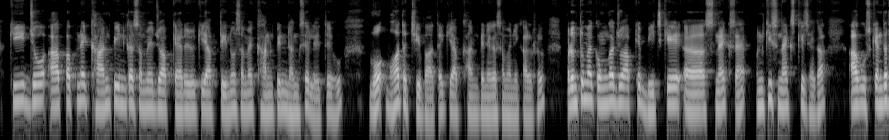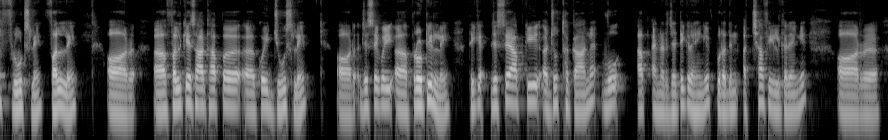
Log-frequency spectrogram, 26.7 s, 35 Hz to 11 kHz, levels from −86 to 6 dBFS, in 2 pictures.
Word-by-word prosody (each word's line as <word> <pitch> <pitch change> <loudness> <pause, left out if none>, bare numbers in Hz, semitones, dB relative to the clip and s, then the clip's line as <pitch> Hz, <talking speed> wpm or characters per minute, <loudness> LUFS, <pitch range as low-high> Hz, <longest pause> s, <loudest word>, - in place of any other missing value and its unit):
कि 170 +1 +1
जो 170 +1 +2 0.2
आप 145 0 +3
अपने 165 +2 0
खान-पीन 145 +5 0
का 155 -1 +3
समय 135 -1 -2
जो 135 - +4
आप 130 - -1
कह 120 - +1
रहे 120 0 -1
हो 120 - -2
कि 130 - -1
आप 120 0 -2
तीनों 120 +2 -1
समय 125 0 -4
खान-पीन 115 +2 -3
ढंग 110 0 -4
से 140 - -1
लेते 100 +2 -6
हो, 125 +7 -7 0.4
वो 120 - +4
बहुत 150 +6 +2
अच्छी 125 -4 -1
बात 95 0 -3
है 120 - -3
कि 120 - -6
आप 110 - -3
खाने-पीने 105 -1 -5
का 110 - -1
समय 105 -1 -7
निकाल 100 0 -6
रहे 115 +8 -7
हो - - -6 0.4
परन्तु 155 +6 +5
मैं 180 -1 +3
कहूँगा 155 0 +3
जो 165 - +4
आपके 155 +2 -1
बीच 120 0 -2
के 155 0 +6
अ, - - -5 0.4
स्नैक्स 130 0 0
हैं, 120 - -1 0.2
उनकी 140 +7 -1
स्नैक्स 140 -3 -1
की 150 - -1
जगह 125 +3 -3 0.4
आप 145 - +6
उसके 150 +2 +1
अंदर 160 +2 +4
फ्रूट्स 130 -6 -1
लें 120 +4 -2
फल 130 +1 +5
लें 115 +4 0 0.6
और 105 -1 +4 0.3
अ, 120 0 +6
फल 140 +1 +6
के 160 - +7
साथ 145 -1 +3
आप 145 0 +1
अ, 140 -3 +3
कोई 140 -1 +3
जूस 125 +3 -2
ले 115 +6 0 0.6
और 110 0 -2
जैसे 140 +2 +2
कोई 145 0 +3
अ, 125 -2 +4
प्रोटीन 145 -1 +6
ले, 105 +2 -2 0.3
ठीक 125 - -3
है? - - -2
जिससे 145 +4 +3
आपकी 160 +1 +3
अ, 135 - 0
जो 150 +5 -4
थकान 120 +1 -1
है 175 - -6
वो 140 +4 -1 0.4
आप 130 0 -1
एनर्जेटिक 120 +4 -2
रहेंगे, 120 +3 -2
पूरा 120 -3 +2
दिन 125 +1 -5
अच्छा 165 - -1
फ़ील 130 -6 -3
करेंगे, 120 - -4 0.5
और 110 -1 +1
130 Hz, 200 wpm, -24 LUFS, 120-150 Hz, 0.6 s, के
